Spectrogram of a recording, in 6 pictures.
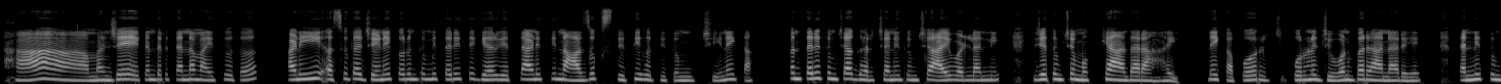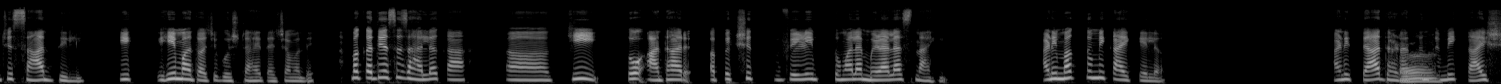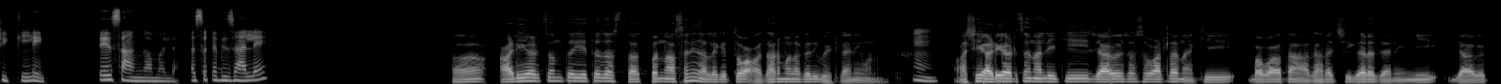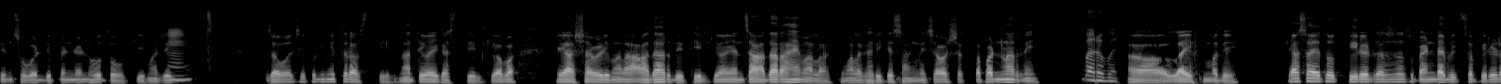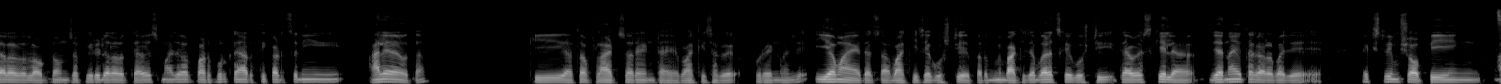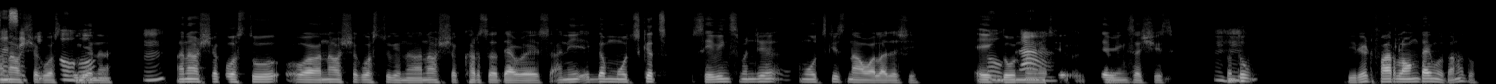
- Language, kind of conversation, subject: Marathi, podcast, तुमच्या आयुष्यातला मुख्य आधार कोण आहे?
- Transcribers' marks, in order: drawn out: "हां"; other background noise; in English: "डिपेंडेंट"; lip smack; in English: "लाईफमध्ये"; in English: "पिरेड"; in English: "पॅडॅमिकचा पिरेड"; in English: "पिरेड"; in English: "रेंट"; in English: "रेंट"; in English: "एक्स्ट्रीम शॉपिंग"; in English: "सेव्हिंग्स"; in English: "सेविंग्स"; in English: "पिरेड"; in English: "लाँग"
